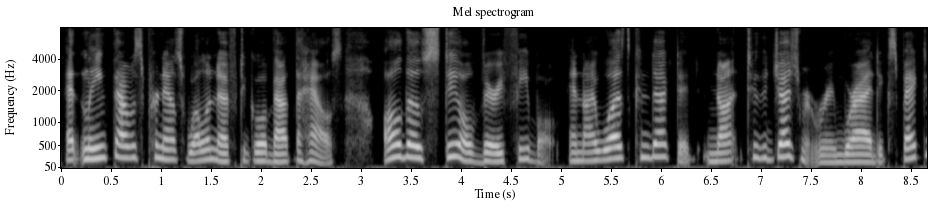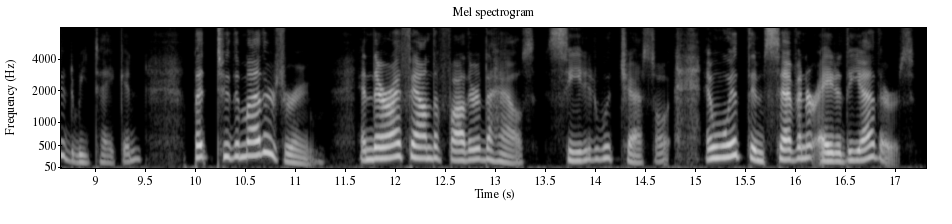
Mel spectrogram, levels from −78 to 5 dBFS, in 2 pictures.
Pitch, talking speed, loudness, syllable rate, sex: 205 Hz, 200 wpm, -19 LUFS, 5.3 syllables/s, female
